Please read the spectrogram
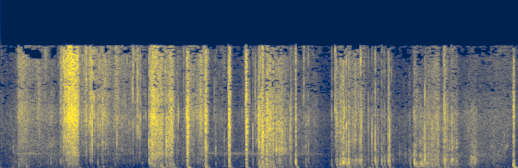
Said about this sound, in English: I'll just take a little walk around here.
